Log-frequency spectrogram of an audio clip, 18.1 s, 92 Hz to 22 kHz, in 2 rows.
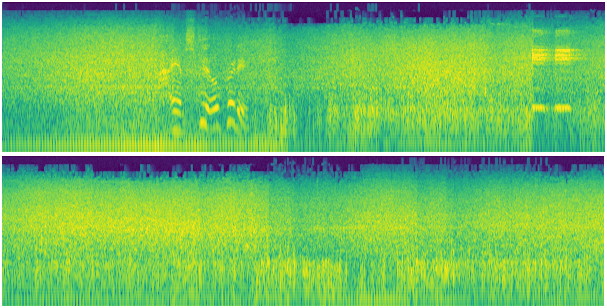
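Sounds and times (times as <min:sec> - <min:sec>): heavy rain: 0:00.0 - 0:18.0
traffic on a flooded road: 0:00.0 - 0:18.0
vehicle horn toots: 0:07.8 - 0:08.9.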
